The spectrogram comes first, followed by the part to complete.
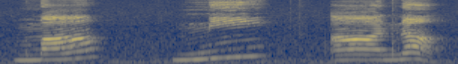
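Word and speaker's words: mañana: The pronunciation for this is something like ni, ni. This is N-A and this with tilde is ni. So the example is ma, ni, ana, maniana.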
